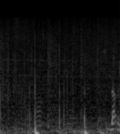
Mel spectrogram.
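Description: Steady rain pattering on forest leaves and rain gear, with a few sharp knocks and low thumps scattered through it.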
